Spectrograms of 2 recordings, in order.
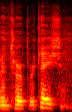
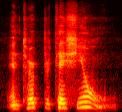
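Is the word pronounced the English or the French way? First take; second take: English; French. First: It is pronounced the English way. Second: It is pronounced the French way. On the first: "instead of interpretation" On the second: "Just pronounce it the way the French pronounce it"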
